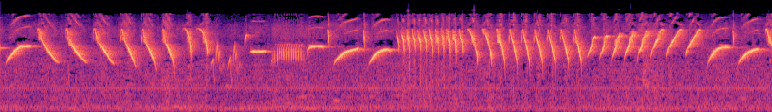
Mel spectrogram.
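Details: Energetic canary singing as training material for young canaries: bursts of quick descending sweeps, a buzzy rattling passage, then a long rapid trill of repeated notes followed by rising and falling slurred phrases.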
